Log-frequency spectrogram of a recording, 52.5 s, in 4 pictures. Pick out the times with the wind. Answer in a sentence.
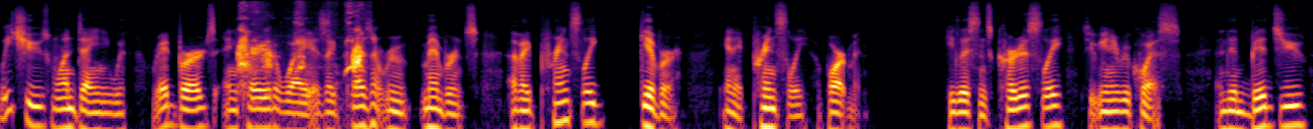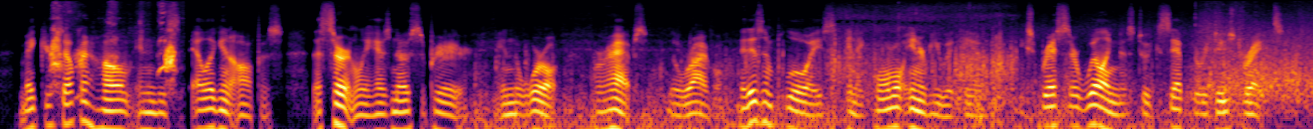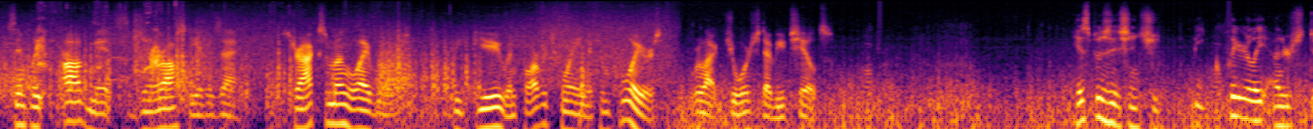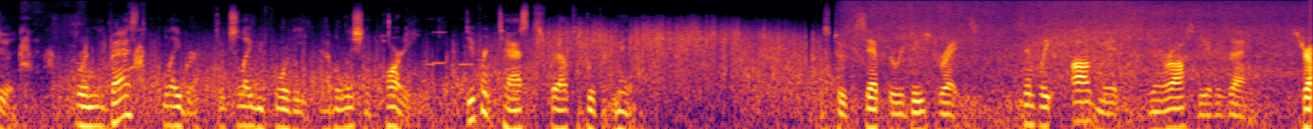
The wind can be heard from 17.9 to 52.4 s.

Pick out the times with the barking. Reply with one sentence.
You can hear the barking from 2.4 to 3.8 s, from 13.7 to 15.0 s, from 26.6 to 28.0 s and from 39.6 to 41.0 s.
